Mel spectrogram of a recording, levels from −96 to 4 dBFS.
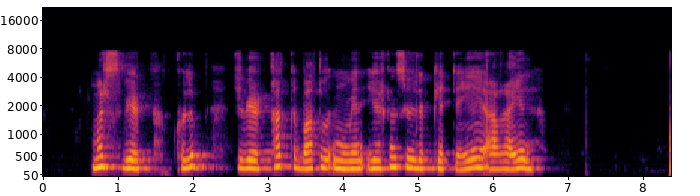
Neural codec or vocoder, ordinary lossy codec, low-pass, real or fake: codec, 16 kHz, 4 kbps, X-Codec, HuBERT features, trained on balanced general audio; none; none; fake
